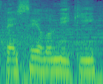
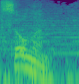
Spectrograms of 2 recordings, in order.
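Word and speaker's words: Thessaloniki: by the names they were derived it is the saloniki not Solen from Alexander to my grandfather my ancestors have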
